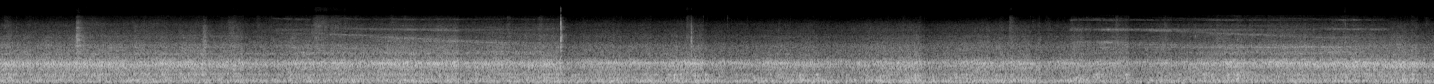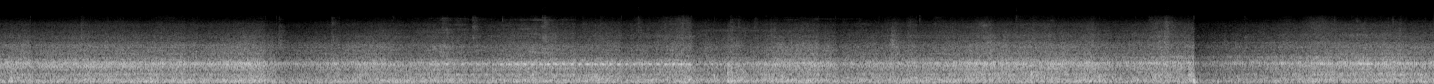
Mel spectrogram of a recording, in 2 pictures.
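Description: Passenger train running along the line, heard from aboard: a steady rumble of wheels on rail with a constant hum. Faint high squeals slide down in pitch about three seconds in and again around eleven to fourteen seconds.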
